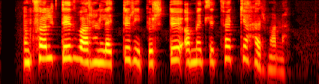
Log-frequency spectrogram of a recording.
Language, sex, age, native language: Icelandic, male, 40-49, Icelandic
